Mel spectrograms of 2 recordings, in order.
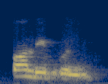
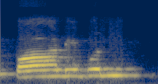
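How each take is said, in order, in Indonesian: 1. Vokal suku kata pertama diucapkan pendek. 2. Vokal suku kata pertama diucapkan panjang.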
